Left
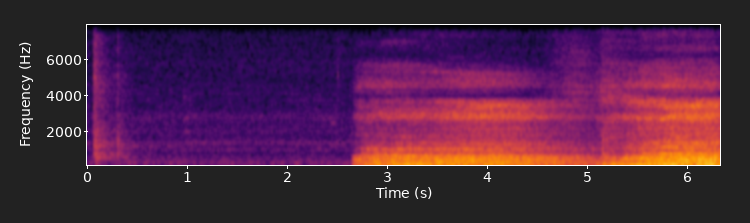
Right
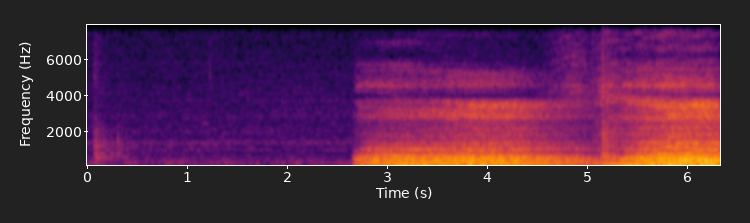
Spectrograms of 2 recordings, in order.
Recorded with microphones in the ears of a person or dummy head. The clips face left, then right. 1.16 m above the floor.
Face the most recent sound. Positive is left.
turn(degrees=-75)  # may be behind; listen again after turning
